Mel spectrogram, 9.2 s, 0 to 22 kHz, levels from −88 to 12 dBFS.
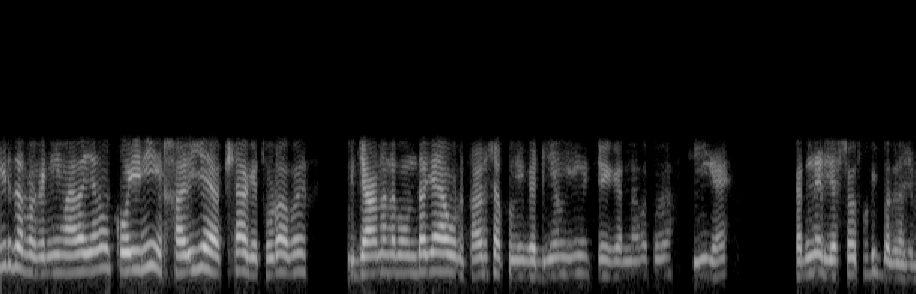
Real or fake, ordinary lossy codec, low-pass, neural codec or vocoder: fake; Opus, 24 kbps; 3.6 kHz; autoencoder, 48 kHz, 32 numbers a frame, DAC-VAE, trained on Japanese speech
